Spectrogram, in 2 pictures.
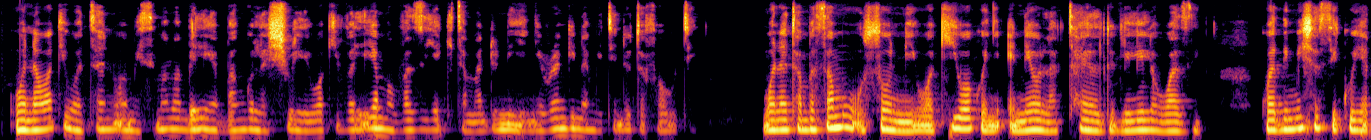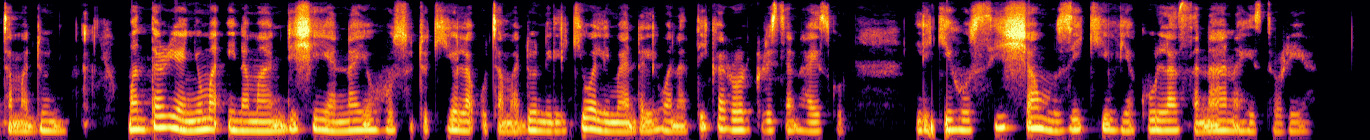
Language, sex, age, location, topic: Swahili, female, 25-35, Nairobi, education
